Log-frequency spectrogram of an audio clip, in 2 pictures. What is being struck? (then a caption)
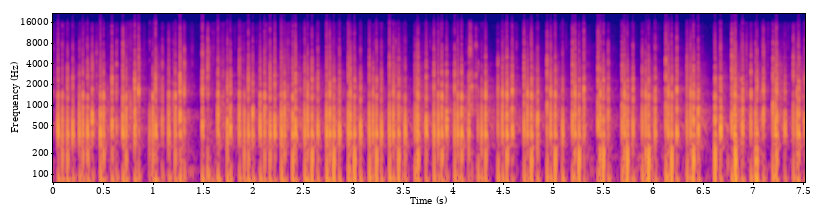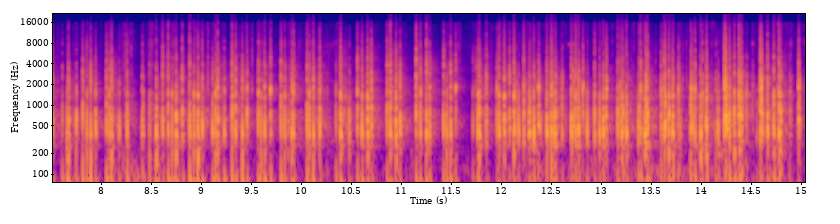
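Small fabric-covered box. Long nails tap fast and hard on the blue fabric side of a small, hollow box with seashells on its lid. It makes a dense, nonstop stream of dry, muffled clicks and knocks with a hollow midrange thud. Each tap dies away almost instantly.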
